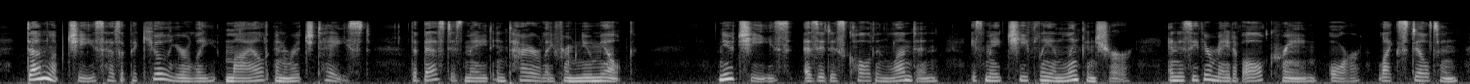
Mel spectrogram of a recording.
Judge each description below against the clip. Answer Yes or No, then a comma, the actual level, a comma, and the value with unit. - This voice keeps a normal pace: Yes, average, 165 wpm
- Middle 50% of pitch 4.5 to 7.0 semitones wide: No, average, 3.5 semitones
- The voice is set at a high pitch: No, medium, 160 Hz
